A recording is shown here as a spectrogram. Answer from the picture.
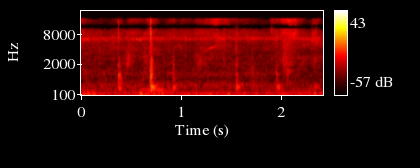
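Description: Footsteps on dry grass, with low rumble from wind and handling on the phone's microphone and a few light scuffs. A faint, steady high insect buzz sits behind them.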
